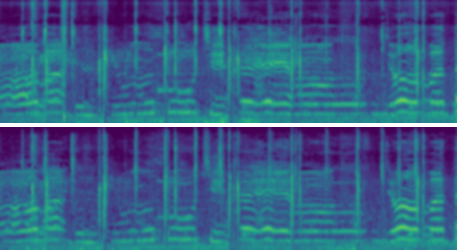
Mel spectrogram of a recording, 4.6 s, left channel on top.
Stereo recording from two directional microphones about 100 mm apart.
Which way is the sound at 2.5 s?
10° left (ahead or behind).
